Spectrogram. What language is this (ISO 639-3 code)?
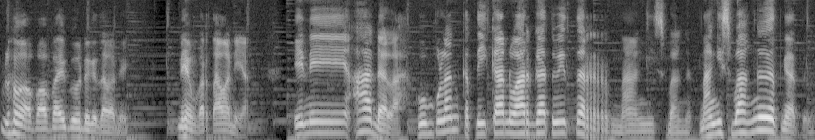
ind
